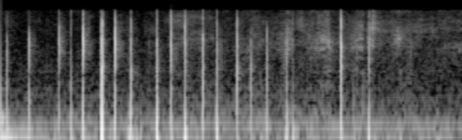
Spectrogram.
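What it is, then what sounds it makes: Plastic storage container. A clear, hand-sized cylindrical plastic container with a purple lid is scratched and tapped on its sides with long nails. About nineteen quick, sharp, bright clicks come in an uneven run over a faint low hum, each dying away instantly with no ring. The taps are dense and loud at first, then thin out and grow softer.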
